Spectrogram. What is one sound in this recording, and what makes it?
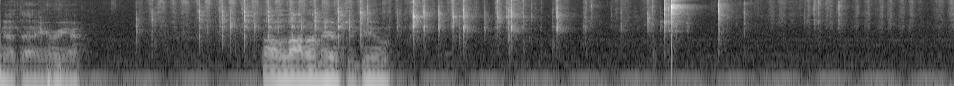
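A toothbrush scrubs briskly on a small metal part.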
